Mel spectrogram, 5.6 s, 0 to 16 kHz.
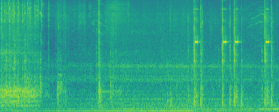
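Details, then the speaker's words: Singer 6180 sewing machine after repair of the needle-bar support and twisted shuttle-race shaft. A brief chatter, then light, even needle clicks while stitching, with no grinding or knocking; the reverse button and functions work. Normal stitching. "예, 바느질 하다가도 보진 버튼도 정상 작동되고 있고, 예, 각종 기능들 바느질 잘 돼서 수리가 잘 됐습니다."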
